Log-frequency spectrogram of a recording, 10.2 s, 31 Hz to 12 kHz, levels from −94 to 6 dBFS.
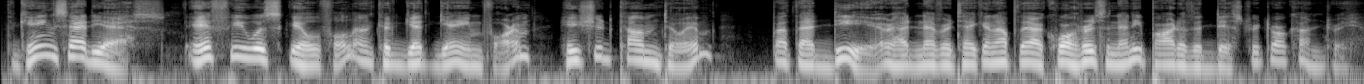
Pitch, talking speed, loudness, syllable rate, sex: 145 Hz, 210 wpm, -18 LUFS, 4.7 syllables/s, male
